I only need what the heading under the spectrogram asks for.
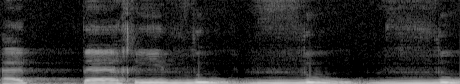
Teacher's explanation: Ujung lidahnya dikeluarkan sedikit dan sentuhkan ujung lidahnya di gigi seri atas. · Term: huruf dzal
